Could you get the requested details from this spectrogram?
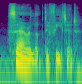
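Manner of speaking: plain reading voice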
